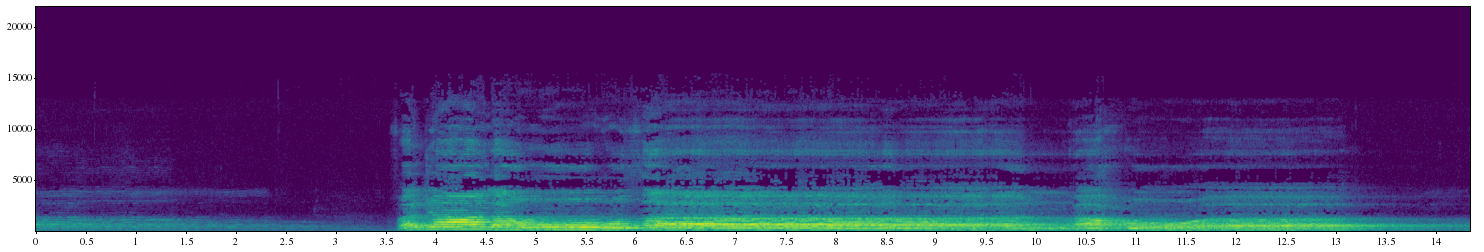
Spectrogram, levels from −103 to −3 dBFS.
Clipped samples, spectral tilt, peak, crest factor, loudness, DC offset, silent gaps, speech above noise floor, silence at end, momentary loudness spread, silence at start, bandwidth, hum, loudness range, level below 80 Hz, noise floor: under 0.1%; -7.5 dB/octave; -4 dBFS; 16 dB; -20 LUFS; under 0.1%; none; 48 dB; 0.6 s; 12 LU; 0 s; 10.5 kHz; none; 8 LU; -70 dBFS; -66 dBFS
